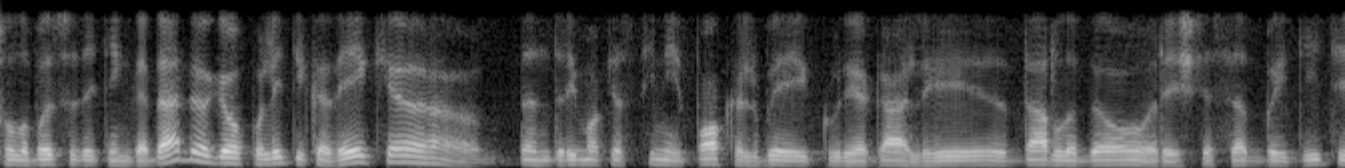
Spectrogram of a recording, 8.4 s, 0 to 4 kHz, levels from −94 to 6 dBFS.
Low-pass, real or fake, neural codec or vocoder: 3.6 kHz; fake; codec, 16 kHz, 0.7 kbps, FocalCodec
